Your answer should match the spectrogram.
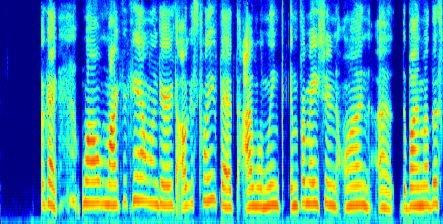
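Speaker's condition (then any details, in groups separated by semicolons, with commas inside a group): Cerebral palsy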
